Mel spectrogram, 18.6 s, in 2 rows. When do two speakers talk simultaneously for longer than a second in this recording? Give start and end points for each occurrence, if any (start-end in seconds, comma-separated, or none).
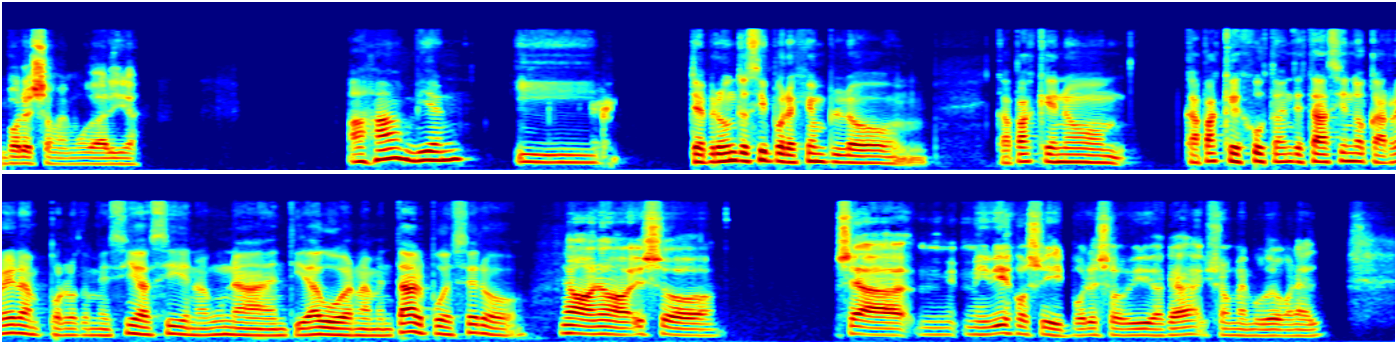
none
